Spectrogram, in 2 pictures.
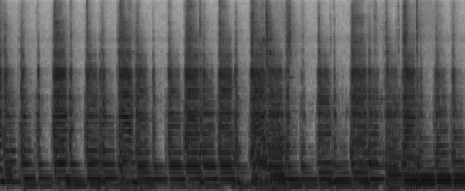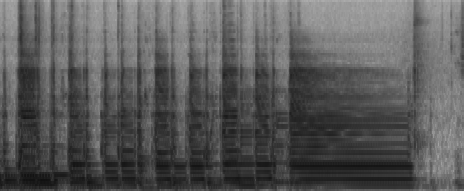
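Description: Loud electric guitar through a ProCo Brat distortion pedal set about a quarter up, playing a rhythmic riff of chords and notes, ending on a sustained ringing chord that cuts off.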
